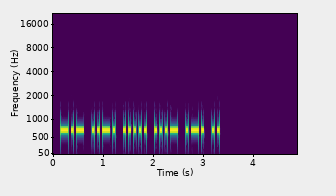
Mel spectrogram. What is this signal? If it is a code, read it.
Morse code, heard as a keyed tone, about 23 wpm, 700 Hz. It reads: KF5VRI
